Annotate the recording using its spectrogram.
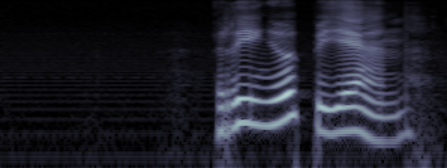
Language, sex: Swedish, female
